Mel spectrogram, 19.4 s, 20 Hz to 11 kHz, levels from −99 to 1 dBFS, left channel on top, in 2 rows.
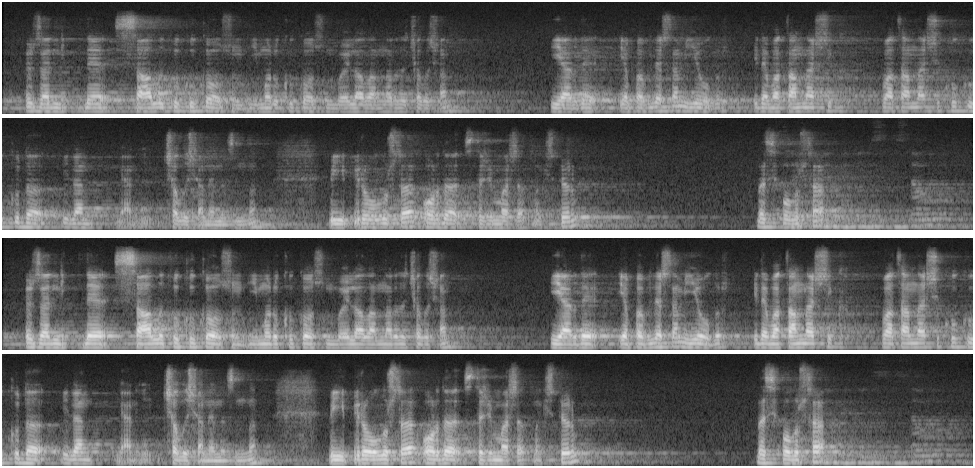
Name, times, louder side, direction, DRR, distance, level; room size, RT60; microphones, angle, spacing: voice 1, 0.2-4.5 5.5-7.2 7.5-8.3 8.8-15.5 17.3-17.9, right 5 dB, 85° right, 12 dB, 0.7 m, -22 dB
voice 2, 8.1-8.7 9.3-9.6 13.1-13.4 17.5-19.0, equal, 5° left, -3 dB, 4.2 m, -38 dB
27.5 x 15.5 x 10.0 m, 2.7 s
head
